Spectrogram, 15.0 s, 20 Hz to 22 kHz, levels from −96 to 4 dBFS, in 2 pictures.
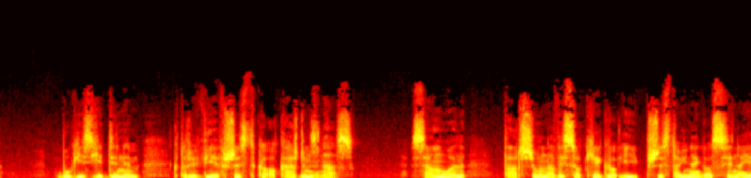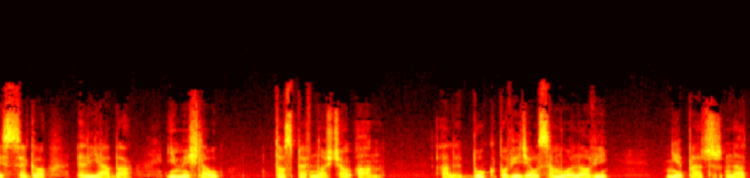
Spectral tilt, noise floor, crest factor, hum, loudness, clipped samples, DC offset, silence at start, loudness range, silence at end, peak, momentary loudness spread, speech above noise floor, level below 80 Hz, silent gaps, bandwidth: -3.5 dB/octave; -51 dBFS; 14 dB; none; -16 LUFS; under 0.1%; under 0.1%; 0.55 s; 3 LU; 0.05 s; -2 dBFS; 8 LU; 35 dB; -60 dBFS; none; 12 kHz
